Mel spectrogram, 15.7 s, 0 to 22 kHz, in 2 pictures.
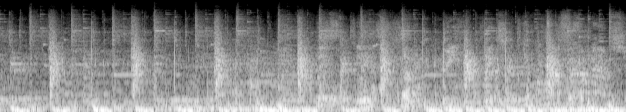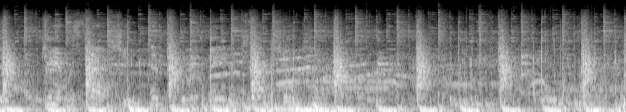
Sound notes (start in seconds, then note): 11.5 audience cheering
